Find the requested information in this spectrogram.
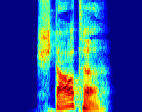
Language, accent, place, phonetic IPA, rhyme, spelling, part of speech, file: German, Germany, Berlin, [ˈʃtaʁtə], -aʁtə, Starte, noun, De-Starte.ogg
- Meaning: nominative/accusative/genitive plural of Start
